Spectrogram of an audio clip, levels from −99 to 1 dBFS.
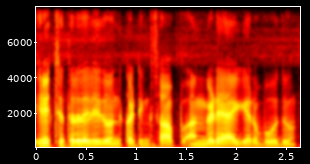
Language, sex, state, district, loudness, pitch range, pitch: Kannada, male, Karnataka, Koppal, -16 LUFS, 135-155 Hz, 150 Hz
